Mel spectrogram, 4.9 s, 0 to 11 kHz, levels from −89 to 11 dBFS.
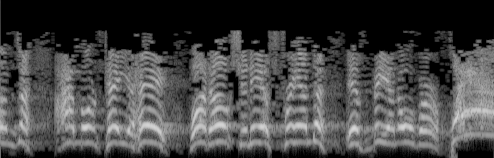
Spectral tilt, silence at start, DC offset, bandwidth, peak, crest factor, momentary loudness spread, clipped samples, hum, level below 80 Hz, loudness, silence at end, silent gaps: -7 dB/octave; 0 s; under 0.1%; 5.8 kHz; -2 dBFS; 14 dB; 6 LU; under 0.1%; none; -62 dBFS; -15 LUFS; 0 s; none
